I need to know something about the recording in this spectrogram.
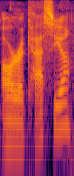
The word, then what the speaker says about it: Acacia: Here's another one from a popular brand, Acacia, I believe is how it's pronounced.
